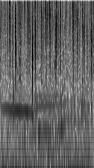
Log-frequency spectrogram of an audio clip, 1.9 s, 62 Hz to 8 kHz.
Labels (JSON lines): {"label": "biophony", "recorder": "SoundTrap 300"}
